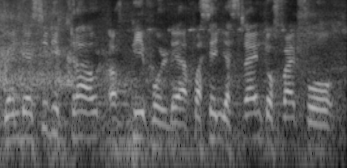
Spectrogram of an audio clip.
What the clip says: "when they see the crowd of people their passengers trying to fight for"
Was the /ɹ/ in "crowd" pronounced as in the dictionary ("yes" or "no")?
yes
